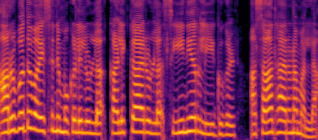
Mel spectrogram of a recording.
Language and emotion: Malayalam, neutral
